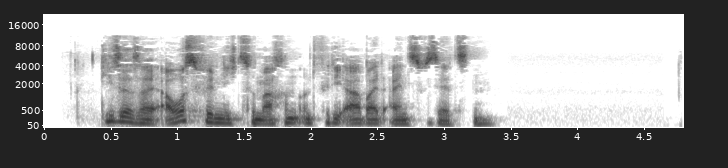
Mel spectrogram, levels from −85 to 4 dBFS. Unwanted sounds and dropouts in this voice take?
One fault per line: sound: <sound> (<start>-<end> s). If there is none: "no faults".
no faults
